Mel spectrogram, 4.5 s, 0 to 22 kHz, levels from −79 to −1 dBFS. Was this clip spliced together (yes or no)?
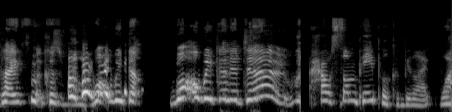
yes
